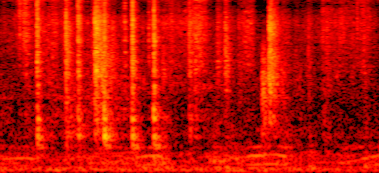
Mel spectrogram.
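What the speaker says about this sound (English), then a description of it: "Hey Messi, I thought you'd be more of a top perch kind of pigeon" A pigeon in a loft coos softly, its low, rounded calls repeating in a loose rhythm at close range over a quiet background.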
